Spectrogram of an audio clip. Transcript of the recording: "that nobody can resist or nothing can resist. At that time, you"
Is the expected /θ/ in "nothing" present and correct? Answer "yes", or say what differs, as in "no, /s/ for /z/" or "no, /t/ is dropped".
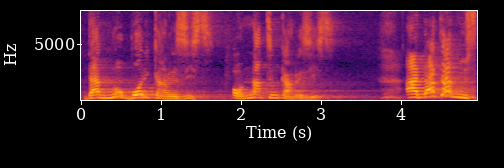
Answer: no, /t/ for /θ/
